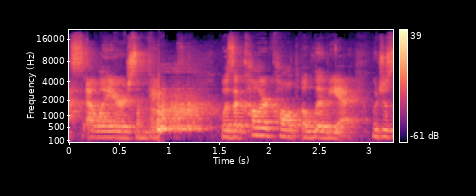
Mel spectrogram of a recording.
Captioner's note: Nyx barks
